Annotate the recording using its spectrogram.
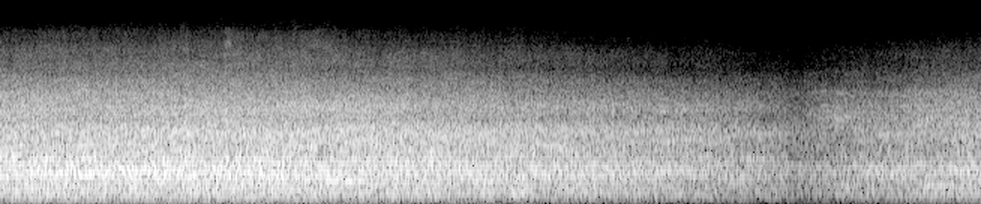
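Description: A large crowd cheers and shouts loudly, the roar slowly fading and then swelling again.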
